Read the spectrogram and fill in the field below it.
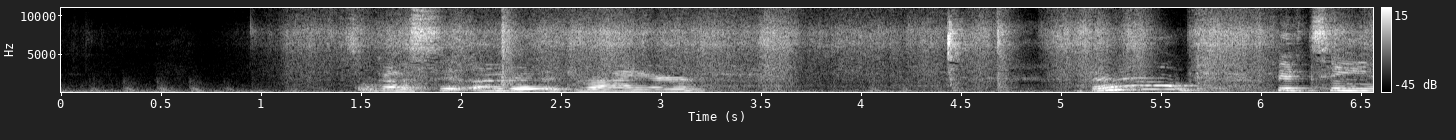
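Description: A plastic shower cap crinkles and rustles.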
